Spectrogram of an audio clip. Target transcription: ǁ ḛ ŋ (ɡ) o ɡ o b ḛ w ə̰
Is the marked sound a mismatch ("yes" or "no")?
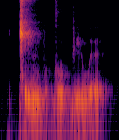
yes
